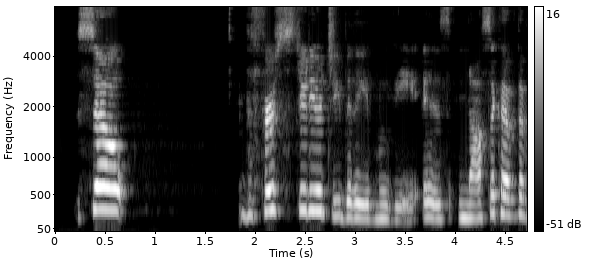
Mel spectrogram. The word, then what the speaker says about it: Ghibli: It's Ghibli. – So we looked up, we've got the distribution history of Studio Ghibli. No, I'm saying it wrong. – I think it might even be Ghibli. Ghibli.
